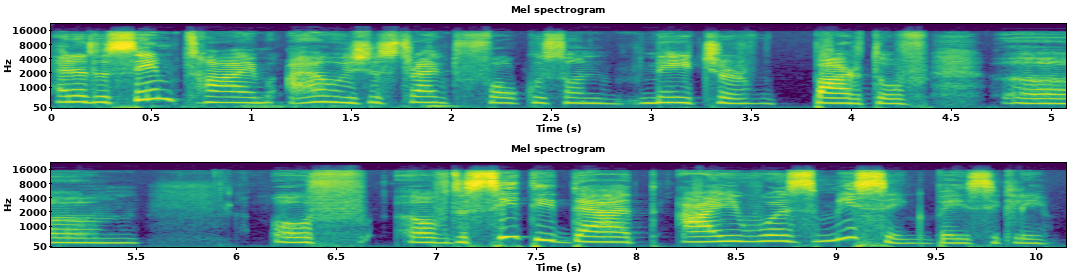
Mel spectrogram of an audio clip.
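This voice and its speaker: Slow-talking woman podcaster. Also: on the high side, darkish tone, no echo. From Romania. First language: Romanian. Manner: reflective, rambling, self-correcting. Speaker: podcast host. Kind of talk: casual solo podcast reflection.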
